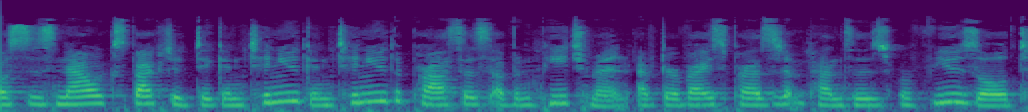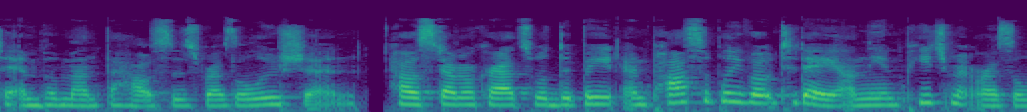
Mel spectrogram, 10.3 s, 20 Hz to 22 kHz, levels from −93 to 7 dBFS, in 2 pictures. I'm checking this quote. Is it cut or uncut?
cut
